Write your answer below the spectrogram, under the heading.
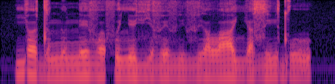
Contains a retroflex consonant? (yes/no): no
